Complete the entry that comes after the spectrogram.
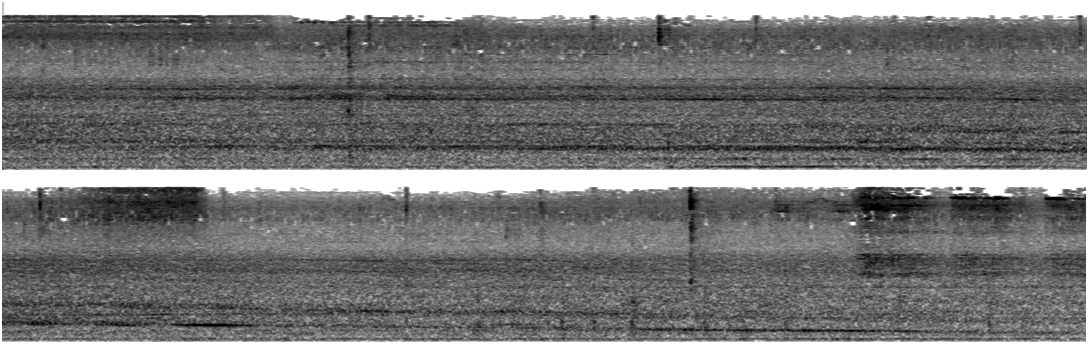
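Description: JR West electric local train running along the track: a steady rumble of wheels and rails, with a faint motor whine whose pitch slowly falls, twice.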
